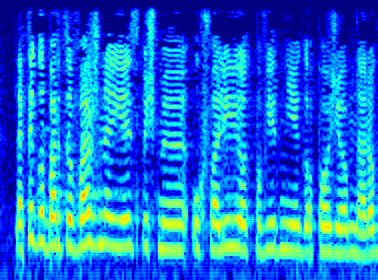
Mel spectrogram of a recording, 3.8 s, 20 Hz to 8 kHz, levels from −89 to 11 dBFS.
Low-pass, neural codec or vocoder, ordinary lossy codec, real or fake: 7.2 kHz; none; none; real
